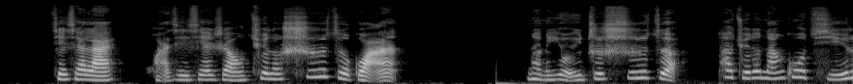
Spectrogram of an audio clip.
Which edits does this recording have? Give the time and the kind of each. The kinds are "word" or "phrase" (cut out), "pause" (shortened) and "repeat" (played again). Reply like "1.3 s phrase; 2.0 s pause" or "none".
5.2 s pause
